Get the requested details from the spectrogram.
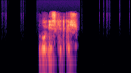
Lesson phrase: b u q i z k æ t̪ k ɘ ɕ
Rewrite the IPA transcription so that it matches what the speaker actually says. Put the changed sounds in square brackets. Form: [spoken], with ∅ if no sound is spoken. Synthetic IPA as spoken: b u [ʔ] i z k [i] t̪ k ɘ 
